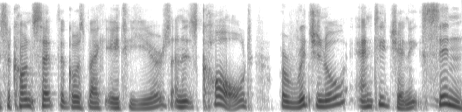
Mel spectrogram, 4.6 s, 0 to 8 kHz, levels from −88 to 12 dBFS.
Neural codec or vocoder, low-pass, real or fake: none; 7.2 kHz; real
